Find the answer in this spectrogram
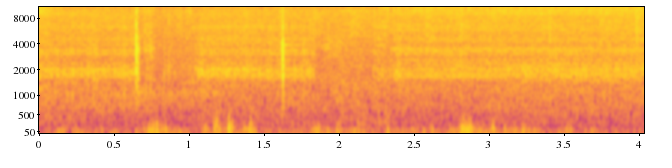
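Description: Quiet outdoor background with a few soft, low thumps at irregular moments and a couple of faint clicks.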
